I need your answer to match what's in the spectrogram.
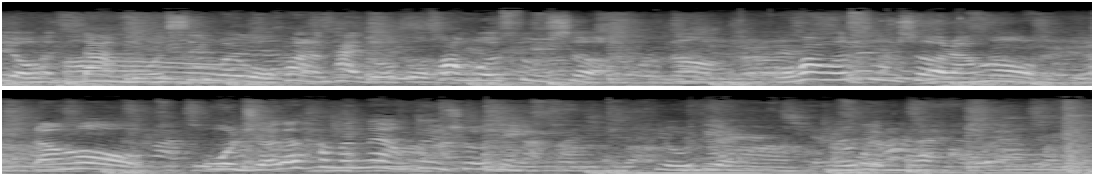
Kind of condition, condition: setting, busy venue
